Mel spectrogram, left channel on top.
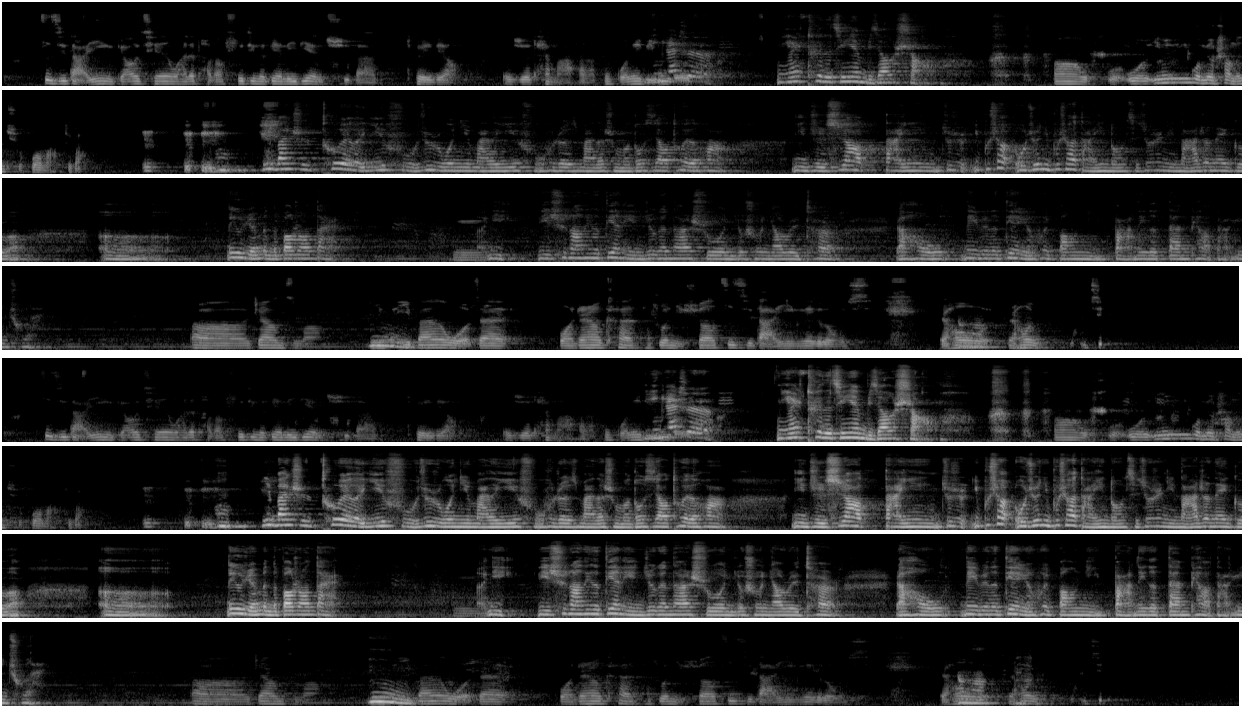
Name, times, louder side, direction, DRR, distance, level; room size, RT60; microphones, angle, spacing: voice 1, 0.4-3.8 4.1-4.6 5.0-6.9 10.5-13.2 13.8-14.7 15.0-15.2 29.3-29.7 39.1-40.4 40.9-42.3 42.8-47.6 48.0-48.2, left 4 dB, 45° left, 0.3 m, -36 dB
voice 2, 6.4-7.1 7.7-10.3 10.9-11.0 14.6-26.5 27.0-28.2 29.5-37.6 40.9-41.4 46.8-47.1, right 7 dB, 65° right, 0.3 m, -28 dB
sound 1, 25.9-41.4, equal, 40° right, 2.0 m, -55 dB
14.5 x 7.0 x 5.8 m
head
